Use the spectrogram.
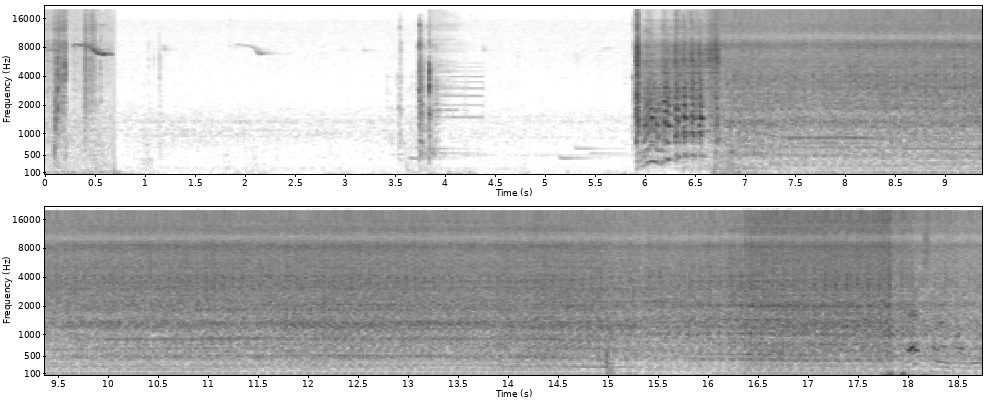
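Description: A car engine cranks and fires after a battery replacement, then settles into a steady mid-pitched idle that runs on evenly; a few clicks and handling noises come before the start.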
